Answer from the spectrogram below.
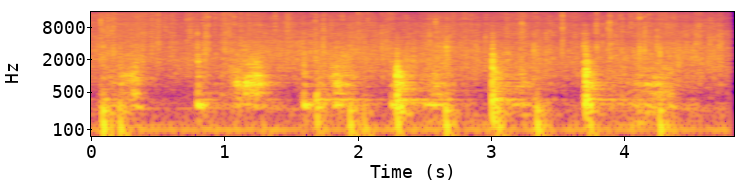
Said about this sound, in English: all you need to do is cook your egg through and dinner's ready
